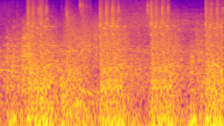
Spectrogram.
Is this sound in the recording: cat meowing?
no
